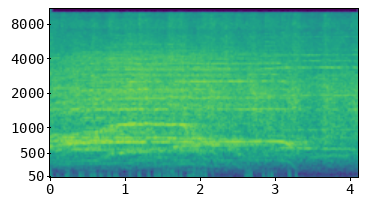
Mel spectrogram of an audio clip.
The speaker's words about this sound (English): If somebody has a witness in their hand, why don't you clap and shout?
